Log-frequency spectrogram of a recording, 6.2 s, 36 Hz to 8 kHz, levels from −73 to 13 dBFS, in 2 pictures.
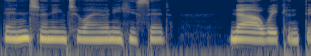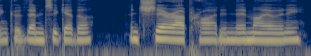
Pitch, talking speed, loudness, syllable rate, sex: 180 Hz, 195 wpm, -17 LUFS, 4.7 syllables/s, female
